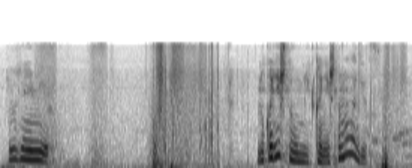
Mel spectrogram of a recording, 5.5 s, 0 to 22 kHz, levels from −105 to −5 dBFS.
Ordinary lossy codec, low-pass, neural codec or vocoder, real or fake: none; 7.2 kHz; none; real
